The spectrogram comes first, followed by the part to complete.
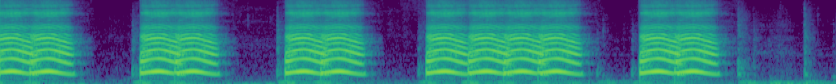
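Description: A beat machine's sample triggered from its pads five times in a row: a short pitched tone whose pitch wavers up and down in a warble, the fourth hit held about twice as long as the others.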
